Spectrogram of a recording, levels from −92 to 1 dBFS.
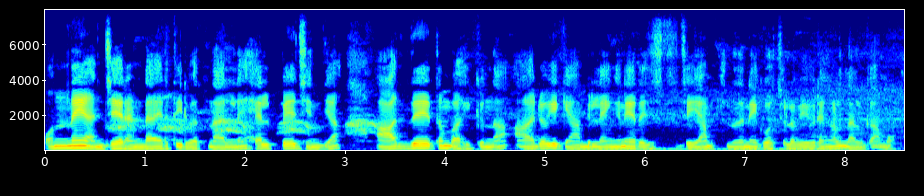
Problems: low volume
